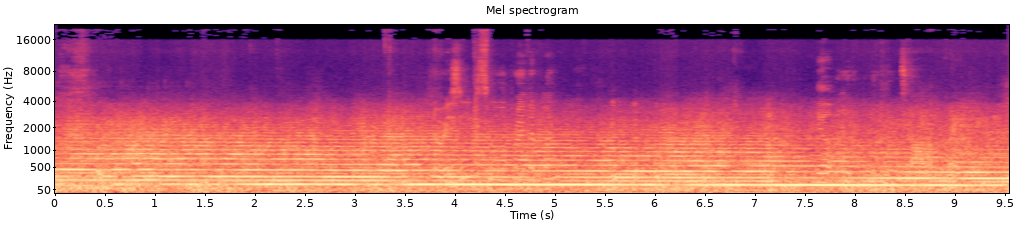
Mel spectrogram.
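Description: A small private propeller plane drones overhead, its loud, steady engine hum holding layered buzzing tones at an even level through the whole stretch.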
